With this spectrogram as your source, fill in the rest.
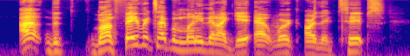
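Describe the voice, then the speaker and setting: A man speaks with vocal fry on a very clean recording with a silent background. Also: dry, close sound with no echo. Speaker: vlogger living in a van. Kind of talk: casual vlog monologue.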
